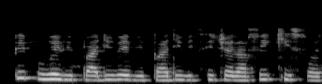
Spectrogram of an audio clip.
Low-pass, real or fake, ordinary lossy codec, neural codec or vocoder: 5.4 kHz; fake; none; codec, 16 kHz, 8 kbps, FreqCodec, larger model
